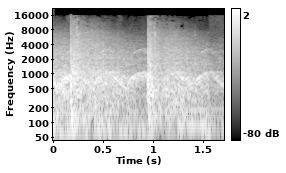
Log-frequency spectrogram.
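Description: Police sirens wail in a steady rising-and-falling sweep outside a high school gate during a daytime chase of a driver fleeing a police check, with two sharp bang-like bursts cutting through the siren.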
